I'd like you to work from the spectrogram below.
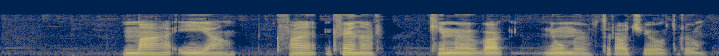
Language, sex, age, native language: Icelandic, male, 15, English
